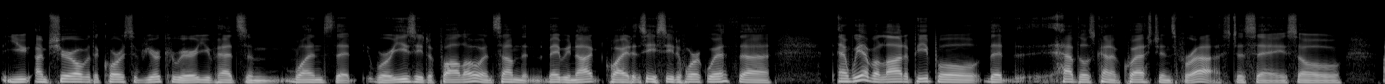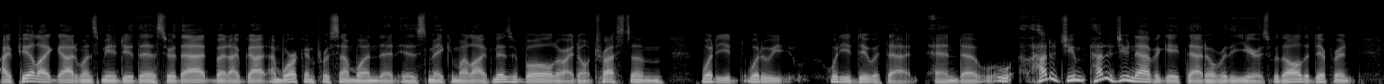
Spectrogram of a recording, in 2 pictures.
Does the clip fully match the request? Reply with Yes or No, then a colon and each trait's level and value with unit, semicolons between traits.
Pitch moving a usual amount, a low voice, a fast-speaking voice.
Yes: average, 3.7 semitones; low, 105 Hz; fast, 230 wpm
